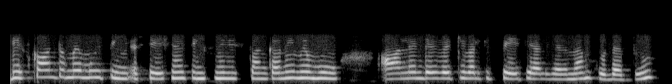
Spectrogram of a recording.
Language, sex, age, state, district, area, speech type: Telugu, female, 18-30, Telangana, Yadadri Bhuvanagiri, urban, conversation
